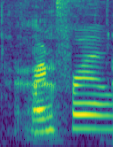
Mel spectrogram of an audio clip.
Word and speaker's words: Renfrew: Renfrew?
